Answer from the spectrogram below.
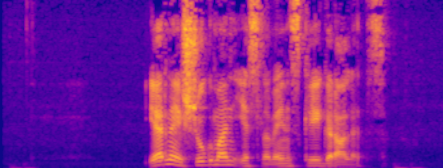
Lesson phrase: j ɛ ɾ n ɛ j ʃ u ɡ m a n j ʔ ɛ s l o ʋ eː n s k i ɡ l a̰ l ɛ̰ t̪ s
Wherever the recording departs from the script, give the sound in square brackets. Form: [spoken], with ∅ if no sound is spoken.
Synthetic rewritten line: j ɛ ɾ n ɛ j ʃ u ɡ m a n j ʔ ɛ s l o ʋ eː n s k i ɡ [ɾ] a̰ l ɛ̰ t̪ s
